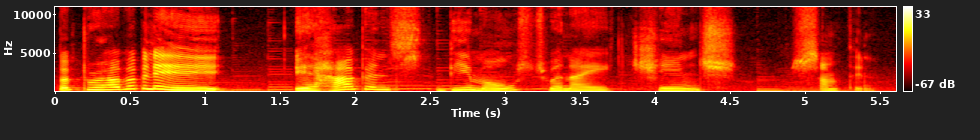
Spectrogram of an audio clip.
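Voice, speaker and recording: A VTuber plays a game from her indoor home streaming setup, chatting casually and playfully, rambling, teasing, and often repeating her phrases. Her high-pitched voice is a bit bright, with lively intonation and a slow pace, and faint music plays behind.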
